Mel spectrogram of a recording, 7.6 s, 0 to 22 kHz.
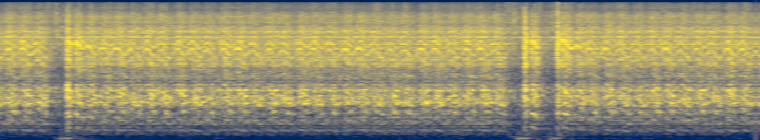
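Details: Harrop supercharged LS1 cranks with a couple of brief surges but never catches. Earlier crank position sensor fault code; new sensor ran it for half an hour, then backfiring and stalling. Fuel replaced; rail pressure 60 psi cranking, no check engine light. Cause unclear.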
